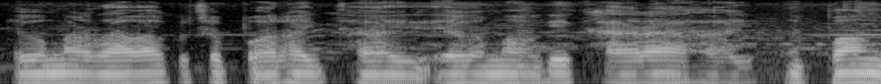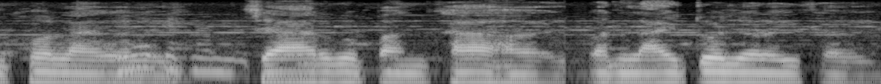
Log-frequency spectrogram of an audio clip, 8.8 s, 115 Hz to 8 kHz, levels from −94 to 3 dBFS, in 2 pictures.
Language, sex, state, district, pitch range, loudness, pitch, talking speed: Bajjika, male, Bihar, Vaishali, 95-100 Hz, -28 LUFS, 100 Hz, 130 wpm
